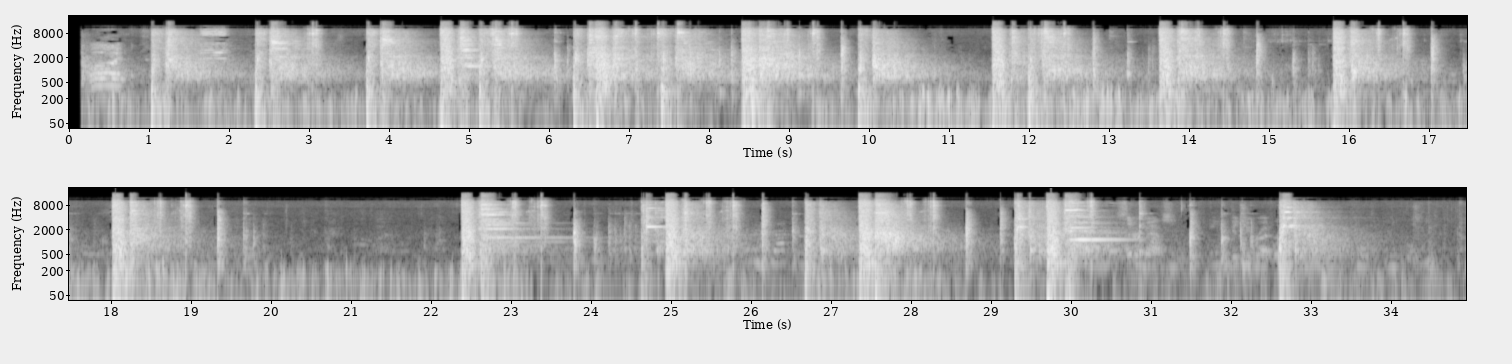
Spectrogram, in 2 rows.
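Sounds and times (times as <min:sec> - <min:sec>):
rifle shots: 0:01.0 - 0:10.8, 0:11.5 - 0:13.0, 0:13.6 - 0:15.0, 0:15.8 - 0:17.2, 0:18.0 - 0:19.2, 0:22.4 - 0:23.6, 0:24.6 - 0:30.6, 0:32.6 - 0:33.5
steel targets clanging: 0:01.2 - 0:03.2, 0:03.8 - 0:09.8, 0:22.4 - 0:26.8, 0:29.1 - 0:31.3, 0:31.9 - 0:33.3.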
